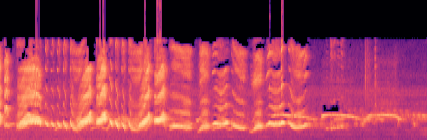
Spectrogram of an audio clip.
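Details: Wild-caught mature Chinese hwamei in a cage in Vietnam, forest-style voice: a rapid rich warbling run of looping whistled notes, then softer drawn-out high whistles fading at the end.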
